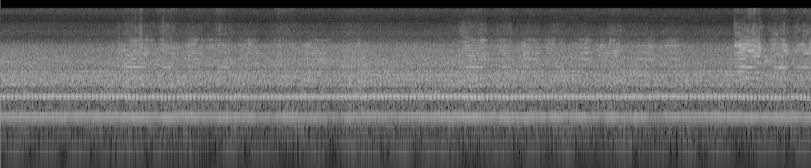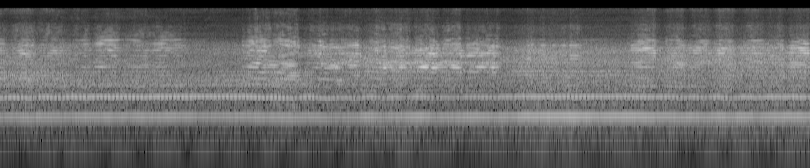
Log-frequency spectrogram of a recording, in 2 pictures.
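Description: Electric motor running at a steady hum, driving a rotary cutter that carves a wooden bowl blank. Scratchy, rasping wood-cutting noise joins the hum about halfway through and again through most of the last third as the blank is pressed against the cutter.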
